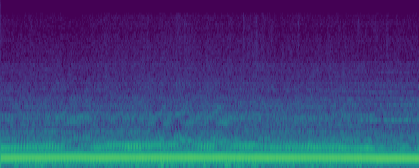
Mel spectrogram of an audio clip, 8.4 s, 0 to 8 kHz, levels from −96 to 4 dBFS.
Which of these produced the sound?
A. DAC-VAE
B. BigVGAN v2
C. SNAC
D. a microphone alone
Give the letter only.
A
